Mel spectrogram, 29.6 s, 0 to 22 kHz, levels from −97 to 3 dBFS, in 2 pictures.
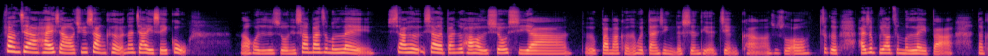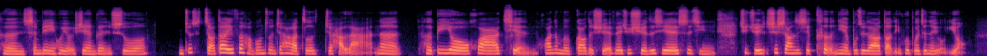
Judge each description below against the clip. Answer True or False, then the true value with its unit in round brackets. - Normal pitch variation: True (3.5 semitones)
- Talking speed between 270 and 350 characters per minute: True (285 characters per minute)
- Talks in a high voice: True (220 Hz)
